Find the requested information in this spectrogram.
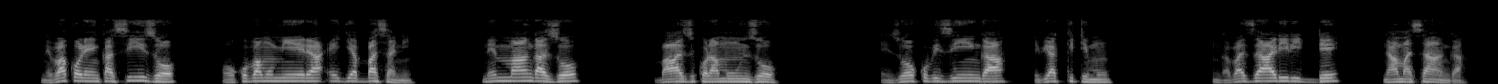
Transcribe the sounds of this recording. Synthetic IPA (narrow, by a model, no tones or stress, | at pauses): ne̞βako̞le̞ːŋkasiːzo̞ː | kuvamumje̞ːɾaʔe̞ɟabːasani | ne̞mːaːŋɡazo̞ | βaːziko̞lamuːnzo̞ | e̞zo̞ːkuβiziːŋɡa | eβjakːitimu | ŋɡaβazaːliɾidːe̞ | naːmasaːŋɡa̰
